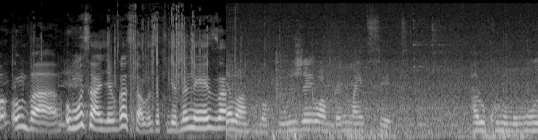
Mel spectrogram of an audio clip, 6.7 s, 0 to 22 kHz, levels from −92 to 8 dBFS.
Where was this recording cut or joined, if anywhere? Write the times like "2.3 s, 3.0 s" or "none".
2.8 s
